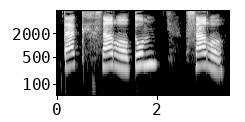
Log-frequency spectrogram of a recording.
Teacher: Dibacanya tebal. diangkat pangkal lidahnya dikeraskan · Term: ro tafkhim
